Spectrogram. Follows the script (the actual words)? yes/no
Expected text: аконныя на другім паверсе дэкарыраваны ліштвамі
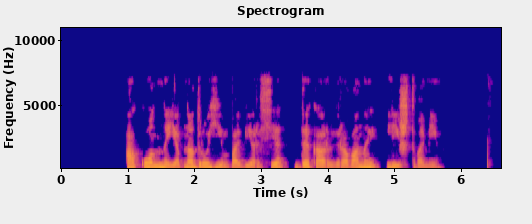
yes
